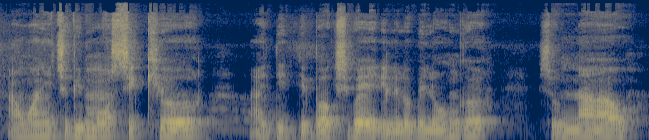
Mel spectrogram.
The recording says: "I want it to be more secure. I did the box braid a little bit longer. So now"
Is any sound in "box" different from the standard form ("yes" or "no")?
no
